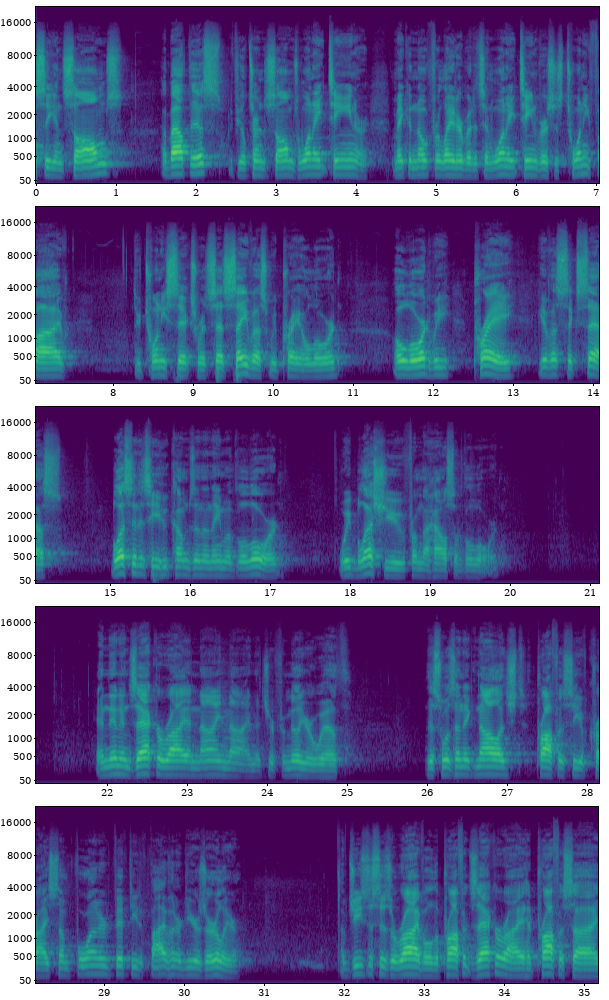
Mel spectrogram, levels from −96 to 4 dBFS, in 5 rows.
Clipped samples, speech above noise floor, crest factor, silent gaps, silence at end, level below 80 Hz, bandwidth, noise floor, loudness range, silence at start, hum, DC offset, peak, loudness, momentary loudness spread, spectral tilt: under 0.1%; 51 dB; 24 dB; none; 0 s; -90 dBFS; 16 kHz; -83 dBFS; 8 LU; 0 s; none; under 0.1%; -10 dBFS; -32 LUFS; 13 LU; -1 dB/octave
